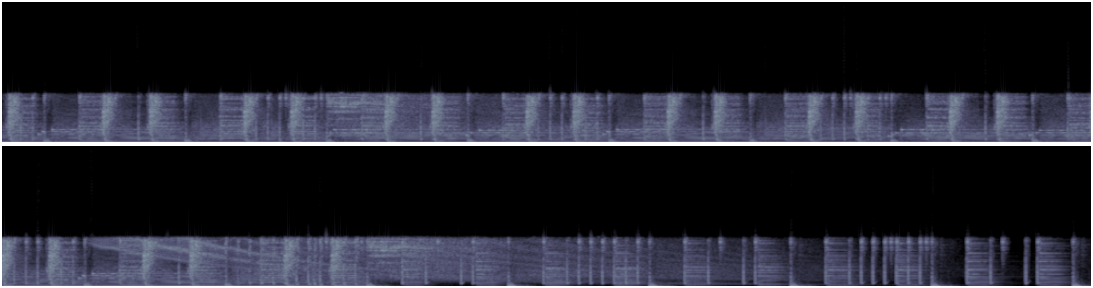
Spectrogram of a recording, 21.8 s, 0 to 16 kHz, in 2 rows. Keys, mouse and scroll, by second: 0.0 scroll up 1, 1.0 right click, 2.0 click, 3.8 click, 4.7 scroll up 2, 8.4 click, 9.8 click, 10.1 right click, 11.0 click, 12.8 click, 14.3 click, 15.2-15.6 scroll down 3, 15.5 click, 16.6 middle click, 17.5 scroll up 2, 18.5 click, 19.5 click.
